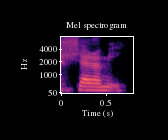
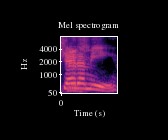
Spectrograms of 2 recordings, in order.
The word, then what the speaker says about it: Cheramie: Cheramie. Cheramie, which is Cheramie, honey. French Cajun, which actually means dear friend.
